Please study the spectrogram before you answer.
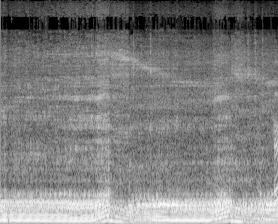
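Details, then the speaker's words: Turbo Mitsubishi Lancer, first start after turbo install and about two months off the ground: starts and revs twice, climbing smoothly and settling cleanly with no misses or knocks; normal revving. "So started up, rev it a couple times, sounds good."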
